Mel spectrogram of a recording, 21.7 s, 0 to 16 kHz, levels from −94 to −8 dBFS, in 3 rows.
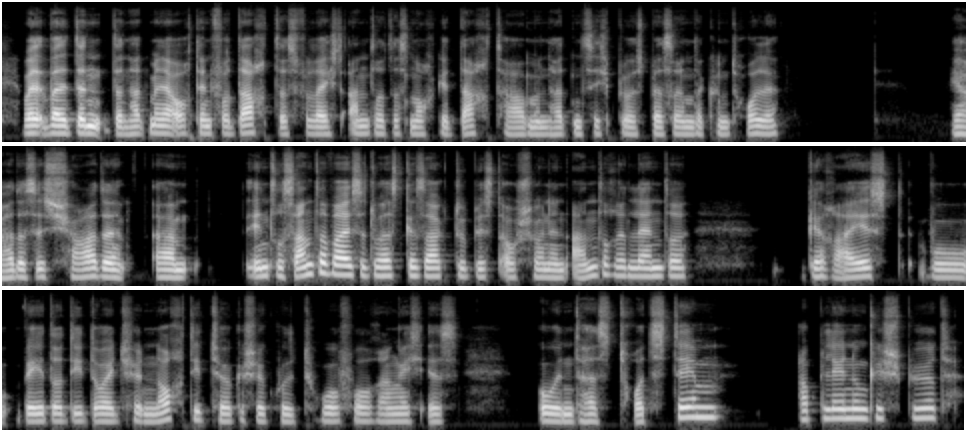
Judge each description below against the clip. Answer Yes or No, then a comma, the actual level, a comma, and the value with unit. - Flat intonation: No, average, 3.1 semitones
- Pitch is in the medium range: Yes, medium, 160 Hz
